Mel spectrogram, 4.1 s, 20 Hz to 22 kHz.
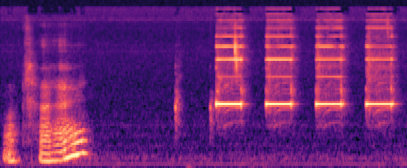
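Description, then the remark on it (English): Four short, evenly spaced electronic beeps ring out from a battery pack when its single button is pressed with no device plugged in, showing a 100% charge; each is a bright steady tone, following a brief spoken phrase and a faint click. “So what you got is four beeps. That told me there's 100% battery in there.”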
